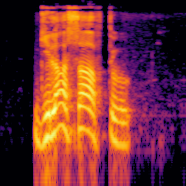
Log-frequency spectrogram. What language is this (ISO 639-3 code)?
btv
